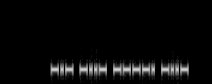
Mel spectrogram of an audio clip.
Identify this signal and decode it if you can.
Morse code, heard as a keyed tone, about 51 wpm, 700 Hz. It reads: KX9X
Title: USA Call Signs - 4 Characters - 6x Character Spacing - 50wpm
